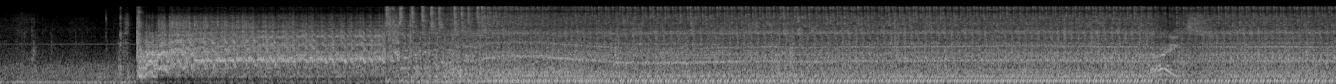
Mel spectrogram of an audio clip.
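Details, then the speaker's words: Craftsman DYS 4500 riding mower, Briggs & Stratton 24 hp twin Intek, which had only clicked after storage. Now it cranks and catches into a steady idle, retried with the choke on. Normal cranking and start. "yeah i think we're out of gas but at least we're turning over now so that was the big problem"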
